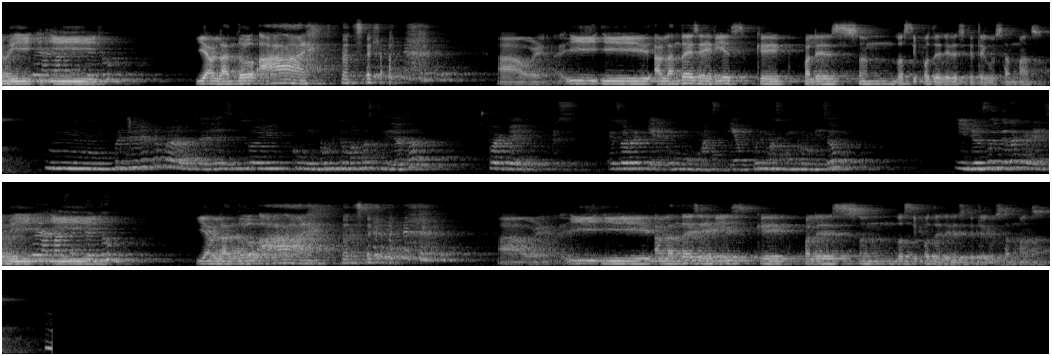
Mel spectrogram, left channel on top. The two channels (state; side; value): drops out; right; at 11.0 s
